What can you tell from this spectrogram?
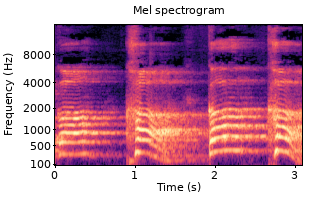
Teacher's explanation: तो क में जितना हवा मुंह से निकल रहा है उससे ज्यादा हवा जो है वायु वो ख के बोलने में बाहर आ रही है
